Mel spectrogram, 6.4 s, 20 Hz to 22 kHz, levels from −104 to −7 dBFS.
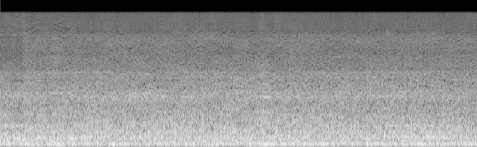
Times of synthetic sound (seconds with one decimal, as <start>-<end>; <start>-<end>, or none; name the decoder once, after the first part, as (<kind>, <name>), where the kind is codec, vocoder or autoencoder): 0.0-3.6 (codec, SNAC); 4.4-5.1; 5.8-6.4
